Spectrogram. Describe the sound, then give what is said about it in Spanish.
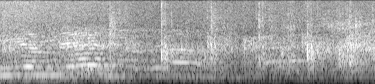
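Scattered, faint applause from people at a religious service, also streamed on Zoom, a handful of distinct claps spaced irregularly, with a voice murmuring in the background. “Si van a aplaudir o, como decían, tortear, tortillen bien, aplaudan bien para que se oiga bien bonito allá en los que están en Zoom en este momento.”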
